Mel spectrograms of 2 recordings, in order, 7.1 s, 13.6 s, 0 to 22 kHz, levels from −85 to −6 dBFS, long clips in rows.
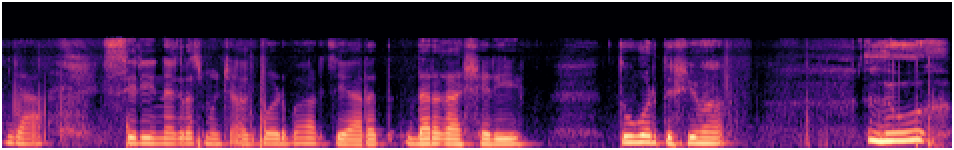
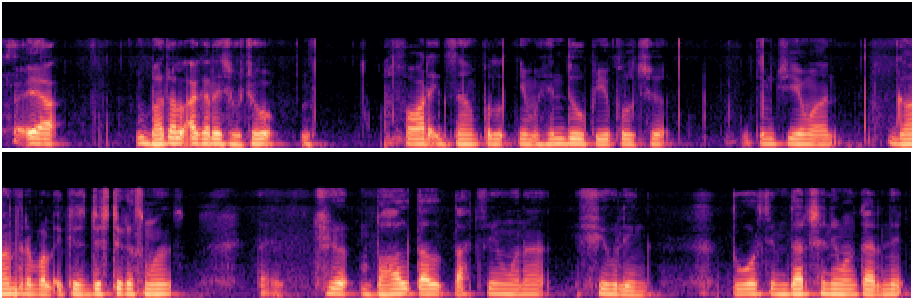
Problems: constant background noise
